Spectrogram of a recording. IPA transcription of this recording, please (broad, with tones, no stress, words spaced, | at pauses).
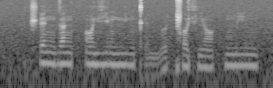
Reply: t͡ʃʼɛ˥ŋɡa˥ŋt͡sʼɔ̃˥vʲa˥ŋ mʲɛ˥ŋkʼɛ˩ŋwɤ˥ ǁɔ˥fʲɔ̃˥ | mi˥ŋ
